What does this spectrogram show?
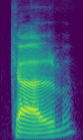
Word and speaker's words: calme: Eu vou só até o L. Disponible, disponible. calme, calme. Vou até a última consoante.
